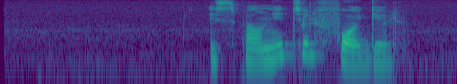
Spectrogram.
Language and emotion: Russian, neutral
